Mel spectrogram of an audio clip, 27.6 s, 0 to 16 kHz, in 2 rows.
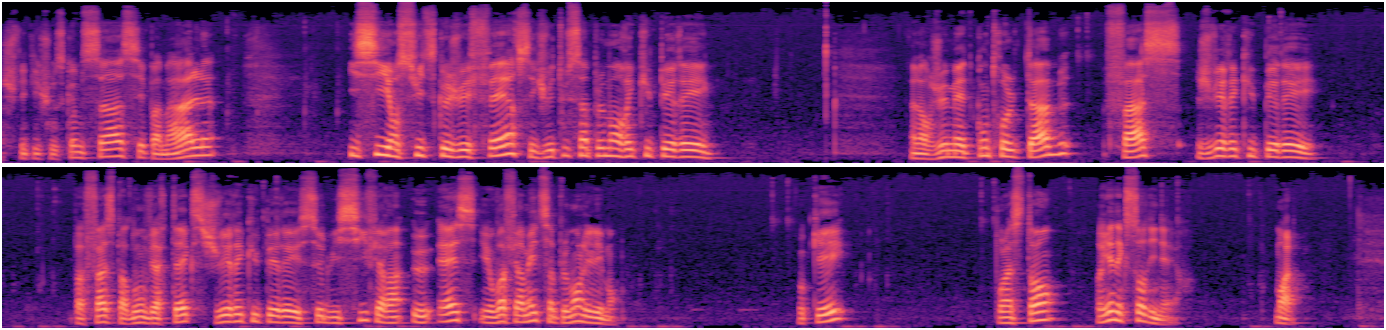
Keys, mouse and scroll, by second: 0.6 scroll down 1, 0.7-7.5 middle drag, 12.6-14.5 right drag, 16.4-18.0 right drag, 17.4 e, 19.4-21.2 drag, 20.0 e, 22.2-23.5 drag, 22.2 e, 23.7-25.5 drag, 24.2 e, 26.3 f.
